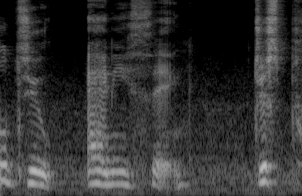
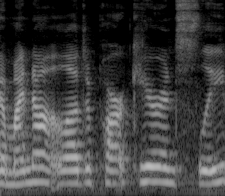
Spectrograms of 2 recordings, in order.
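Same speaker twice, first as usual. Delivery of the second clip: plain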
